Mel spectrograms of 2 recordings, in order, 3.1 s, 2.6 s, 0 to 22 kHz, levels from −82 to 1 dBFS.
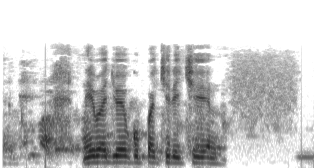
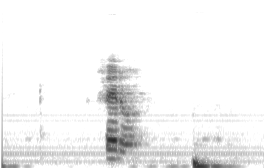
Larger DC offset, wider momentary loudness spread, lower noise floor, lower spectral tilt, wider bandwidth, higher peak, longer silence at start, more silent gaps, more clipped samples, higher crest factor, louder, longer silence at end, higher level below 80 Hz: neither; about the same, 21 LU vs 19 LU; second, -37 dBFS vs -64 dBFS; second, -4.5 dB/octave vs -7.5 dB/octave; first, 7.6 kHz vs 5.6 kHz; first, 0 dBFS vs -8 dBFS; about the same, 0.05 s vs 0 s; neither; neither; about the same, 16 dB vs 20 dB; first, -16 LUFS vs -25 LUFS; second, 0 s vs 0.4 s; second, -58 dBFS vs -34 dBFS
